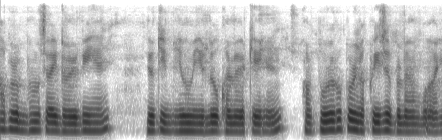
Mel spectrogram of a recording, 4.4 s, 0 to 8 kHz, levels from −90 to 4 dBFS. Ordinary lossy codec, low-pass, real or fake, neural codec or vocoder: none; 7.2 kHz; fake; autoencoder, 22.05 kHz, a latent of 192 numbers a frame, VITS, trained on one speaker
